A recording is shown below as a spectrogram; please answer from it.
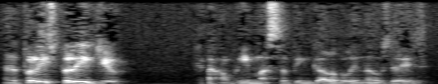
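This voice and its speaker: A wry, weary retired detective. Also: male voice, low-pitched, very animated, moderate pace, mellow. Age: older. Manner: dry, sardonic. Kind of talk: radio drama acting.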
